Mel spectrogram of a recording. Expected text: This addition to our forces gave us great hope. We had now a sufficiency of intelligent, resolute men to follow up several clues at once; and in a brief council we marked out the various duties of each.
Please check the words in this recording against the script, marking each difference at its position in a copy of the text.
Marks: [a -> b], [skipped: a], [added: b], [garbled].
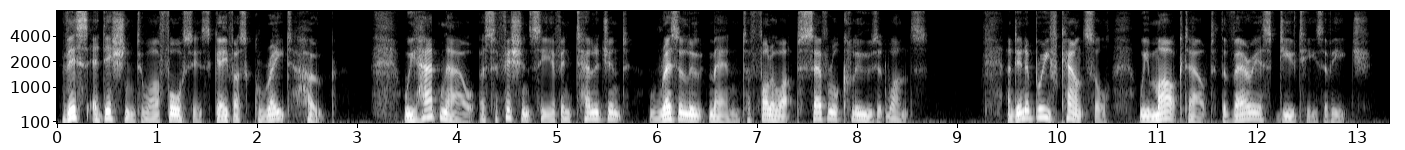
This addition to our forces gave us great hope. We had now a sufficiency of intelligent, resolute men to follow up several clues at once; and in a brief council we marked out the various duties of each.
